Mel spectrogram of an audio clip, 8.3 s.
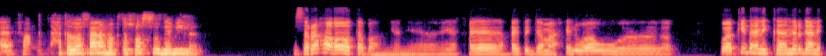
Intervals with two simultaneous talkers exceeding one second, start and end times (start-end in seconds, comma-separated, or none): none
